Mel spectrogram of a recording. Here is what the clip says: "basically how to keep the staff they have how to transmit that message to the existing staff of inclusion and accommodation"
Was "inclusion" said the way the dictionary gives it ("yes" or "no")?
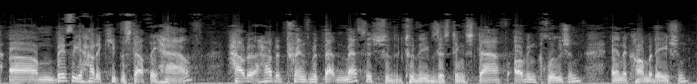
yes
